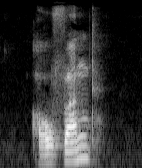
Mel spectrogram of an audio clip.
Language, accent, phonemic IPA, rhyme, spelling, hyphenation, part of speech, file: German, Austria, /ˈʔaʊ̯fvant/, -ant, Aufwand, Auf‧wand, noun, De-at-Aufwand.ogg
- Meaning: 1. expenditure, effort, expense (amount of work and/or means required for something) 2. verbal noun of aufwenden: expenditure, expending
